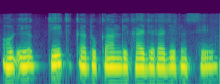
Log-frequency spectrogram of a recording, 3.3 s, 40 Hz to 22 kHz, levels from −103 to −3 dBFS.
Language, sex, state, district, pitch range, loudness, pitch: Hindi, male, Bihar, Patna, 145-160 Hz, -15 LUFS, 150 Hz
